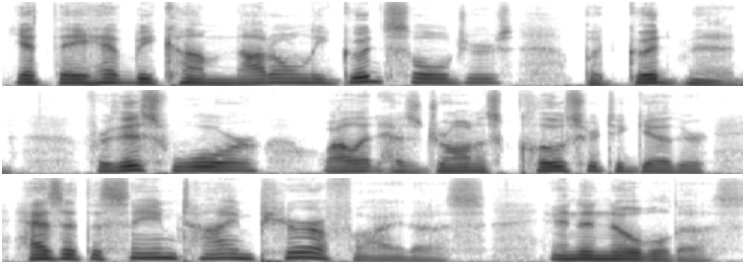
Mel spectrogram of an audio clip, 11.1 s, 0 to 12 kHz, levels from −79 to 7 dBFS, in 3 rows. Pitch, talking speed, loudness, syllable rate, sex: 140 Hz, 165 wpm, -17 LUFS, 4.5 syllables/s, male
